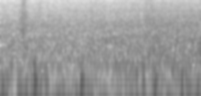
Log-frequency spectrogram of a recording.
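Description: Faint steady low engine rumble with a few soft ticks.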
